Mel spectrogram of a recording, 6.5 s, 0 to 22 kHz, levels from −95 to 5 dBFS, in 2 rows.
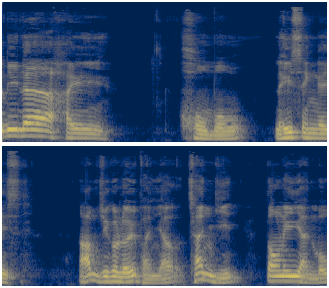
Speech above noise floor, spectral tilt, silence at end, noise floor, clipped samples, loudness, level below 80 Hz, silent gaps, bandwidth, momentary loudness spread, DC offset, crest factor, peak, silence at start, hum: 46 dB; -6.5 dB/octave; 0 s; -67 dBFS; under 0.1%; -22 LUFS; -66 dBFS; none; 19 kHz; 14 LU; under 0.1%; 14 dB; -8 dBFS; 0 s; none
